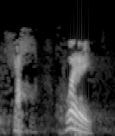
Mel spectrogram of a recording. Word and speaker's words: Yahweh: He describes up His name as Yahweh. Now I say Yahweh because there are no vowels in the Hebrew language, and so they would pronounce it Yahweh.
